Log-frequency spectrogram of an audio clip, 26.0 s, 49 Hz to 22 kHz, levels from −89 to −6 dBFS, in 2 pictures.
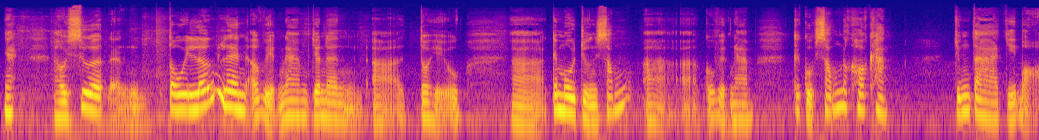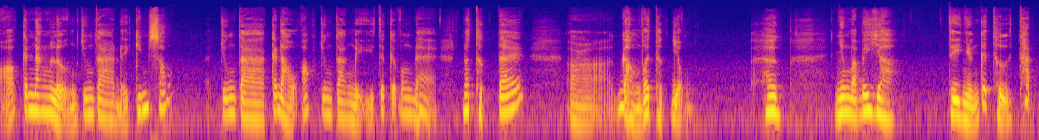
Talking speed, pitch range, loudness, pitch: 165 wpm, 120-165 Hz, -17 LUFS, 140 Hz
